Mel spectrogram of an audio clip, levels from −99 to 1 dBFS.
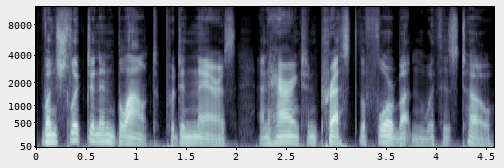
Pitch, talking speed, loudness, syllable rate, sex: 95 Hz, 210 wpm, -22 LUFS, 4.9 syllables/s, male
